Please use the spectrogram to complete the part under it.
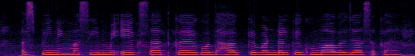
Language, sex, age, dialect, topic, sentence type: Magahi, female, 18-24, Central/Standard, agriculture, statement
